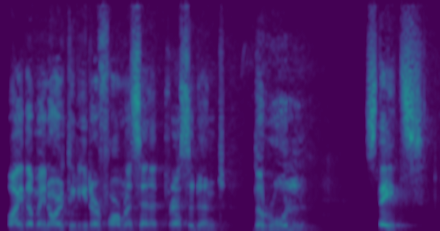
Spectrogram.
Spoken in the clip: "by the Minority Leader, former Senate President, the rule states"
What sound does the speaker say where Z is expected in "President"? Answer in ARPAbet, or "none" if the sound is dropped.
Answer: S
